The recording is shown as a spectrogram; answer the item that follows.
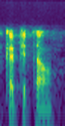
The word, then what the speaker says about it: capital: A bit different pronunciation. Capital. Really? Okay. Yeah. Capital. All right. First syllable stress in English.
